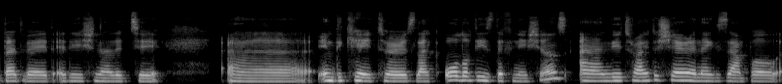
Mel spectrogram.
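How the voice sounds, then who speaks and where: A woman's voice: sits low, dark tone. A woman whose first language is Turkish, giving a conversational conference presentation with frequent fillers. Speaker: workshop presenter.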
